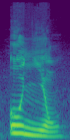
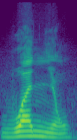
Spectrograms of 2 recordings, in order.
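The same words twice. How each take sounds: First: The first vowel is a plain 'o' sound. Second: The first vowel is a 'wa' sound. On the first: The speaker calls it right. "il existe une exception pour le mot oignon" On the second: The speaker calls it wrong. "qu'on ne prononce pas oignon"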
